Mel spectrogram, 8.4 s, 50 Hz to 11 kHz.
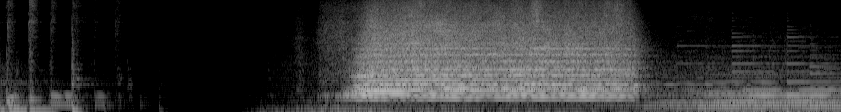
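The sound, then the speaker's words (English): A train rumbles along the rails, building from near silence into a long, loud steam whistle blast lasting a few seconds, then the steady rolling clatter carries on underneath, evoking the 1930 train journey of Diego Rivera and Frida Kahlo from Mexico City to the United States. “In the fall of 1930, newlyweds Diego Rivera and Frida Kahlo set out on a long train ride, leaving their beloved Casa Azul in Mexico City to come to the United States.”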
